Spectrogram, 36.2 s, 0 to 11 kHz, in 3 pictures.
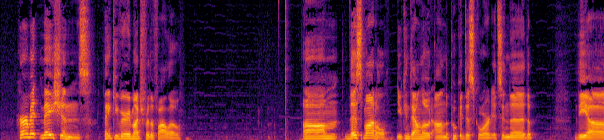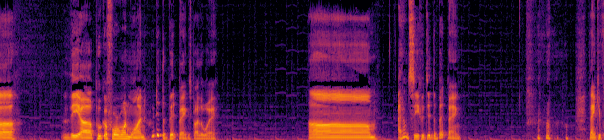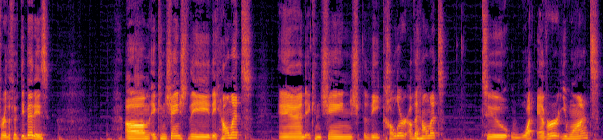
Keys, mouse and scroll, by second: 8.6-11.8 drag, 27.4-30.5 drag, 31.3 right click, 33.3 right click, 34.1-36.2 drag.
